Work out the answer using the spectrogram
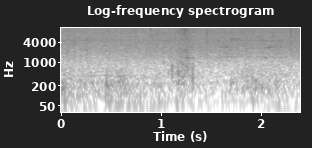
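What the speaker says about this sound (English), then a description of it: "Oh, now it starts to rain." Rain falls steadily in the survival video game Green Hell, a soft, even hiss of drops with a faint low rumble of thunder underneath, at a low level with no talk.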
